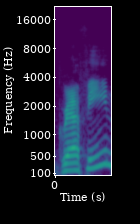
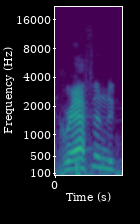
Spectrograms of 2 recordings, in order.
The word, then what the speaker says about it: Graffin: It says pronounce it like graphene. Graphene, is that how I'm supposed to pronounce it?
